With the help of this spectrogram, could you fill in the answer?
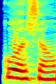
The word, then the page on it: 过剩: 過剩; guòshèng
